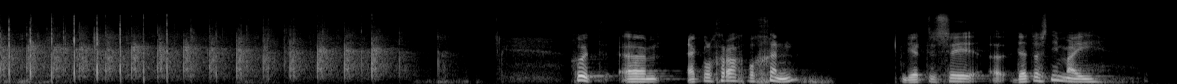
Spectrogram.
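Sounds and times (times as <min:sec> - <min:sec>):
audience applause: 0:00.0 - 0:04.6
speech: 0:05.8 - 0:08.2, 0:09.0 - 0:11.1.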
